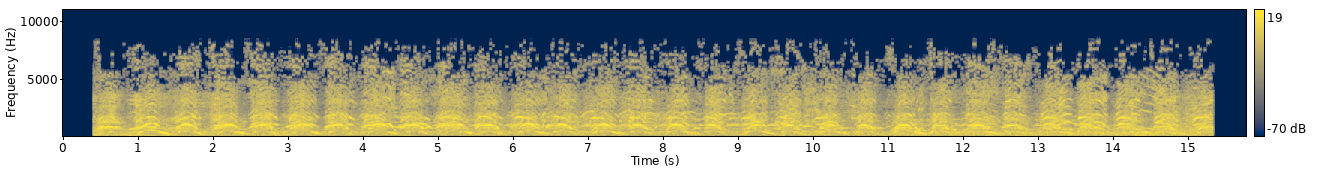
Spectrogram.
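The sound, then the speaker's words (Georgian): A crowd at a rally in central Grozny, Chechnya, chants Allahu Akbar in loud, rhythmic unison, the short repeated phrases pulsing steadily throughout. “გროზნოს ცენტრში შეკრებილი ადამიანები კი ხმამაღლა გახვიდოდნენ ალაჰ აკბარს და ჩეჩნეთის ლიდერის სახელს.”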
